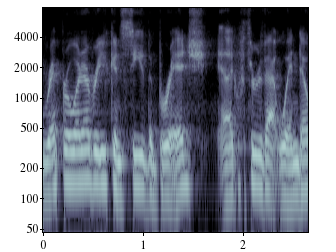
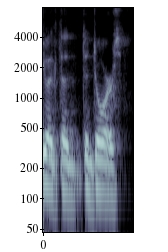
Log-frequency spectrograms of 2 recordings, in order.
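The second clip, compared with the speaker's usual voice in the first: ordinary talk, nothing marked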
